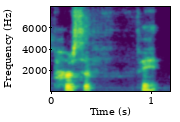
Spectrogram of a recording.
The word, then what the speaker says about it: Persephone: Also, future reference, Persephone is pronounced Persephone. – Persephone.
